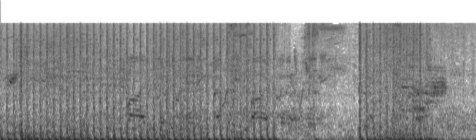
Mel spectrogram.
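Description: Rapid, dense automatic gunfire from a shooter video game, loud and continuous for about four seconds before breaking off, then a single sharp shot and more scattered firing with ambient game noise.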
